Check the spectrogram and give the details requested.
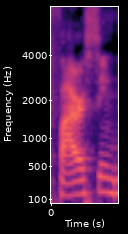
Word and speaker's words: Feuerstein: You say it like it's Firestein, but it's like F-U-E-R-S.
